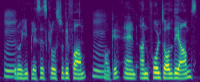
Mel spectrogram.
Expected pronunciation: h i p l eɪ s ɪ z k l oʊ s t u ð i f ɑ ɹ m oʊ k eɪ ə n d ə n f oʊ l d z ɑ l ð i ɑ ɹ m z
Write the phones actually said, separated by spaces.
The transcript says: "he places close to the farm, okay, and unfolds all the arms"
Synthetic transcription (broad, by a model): h i p l eɪ s ɪ z k l oʊ s t u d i f ɑ ɹ m oʊ k eɪ ə n d ə n f oʊ l d z ɑ l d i ɑ ɹ m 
